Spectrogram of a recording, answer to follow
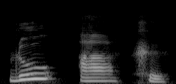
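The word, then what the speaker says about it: רוח: 좀 발음이 힘든데 루아흐. 따라서 해보세요. 루아흐. 시작. 루아흐.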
